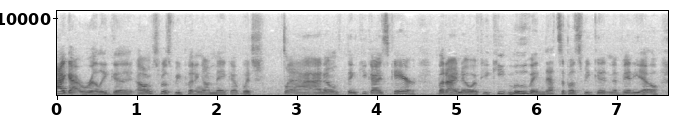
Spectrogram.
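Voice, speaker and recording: A woman's medium-pitched voice with ordinary pitch variation at a very fast pace, over noticeable background noise. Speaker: reseller vlogger. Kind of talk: casual vlog talk to camera. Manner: halting, many fillers.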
